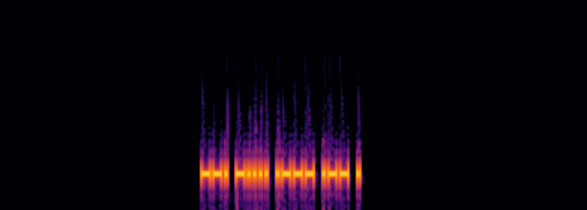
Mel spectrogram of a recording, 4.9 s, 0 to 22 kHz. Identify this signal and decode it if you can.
Morse code, heard as a keyed tone, about 48 wpm, 700 Hz. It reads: G6JWE
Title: DXCC-100 Call Signs - 5 Characters - Repeated 3x - 50wpm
